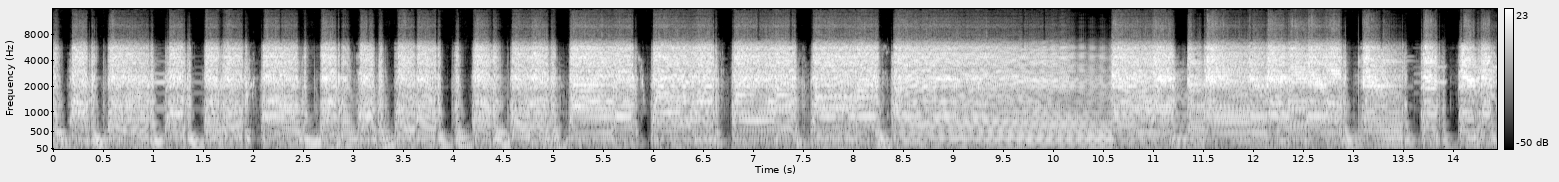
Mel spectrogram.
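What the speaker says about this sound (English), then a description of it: "There's some nice lead tones out of this neck pickup." A 2014 Gibson Les Paul Custom Lite electric guitar plays distorted lead lines on its neck pickup, a loud, sustained, singing tone with quick note changes and occasional held notes.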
